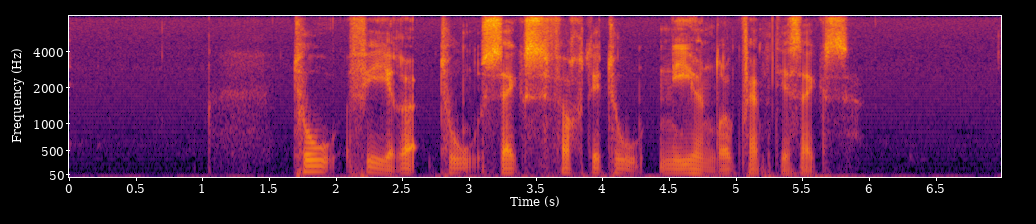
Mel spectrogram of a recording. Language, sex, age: Norwegian, male, 38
